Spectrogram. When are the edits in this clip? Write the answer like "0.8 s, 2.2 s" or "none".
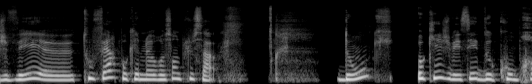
3.2 s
